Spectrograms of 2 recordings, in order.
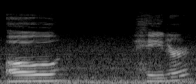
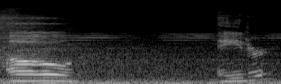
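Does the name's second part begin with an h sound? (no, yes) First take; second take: yes; no. First: The second part starts with an h sound. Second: The second part starts with a vowel sound. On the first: "you could pronounce it however" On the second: "you could pronounce it however"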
